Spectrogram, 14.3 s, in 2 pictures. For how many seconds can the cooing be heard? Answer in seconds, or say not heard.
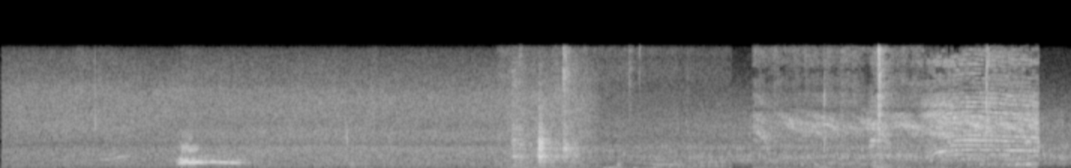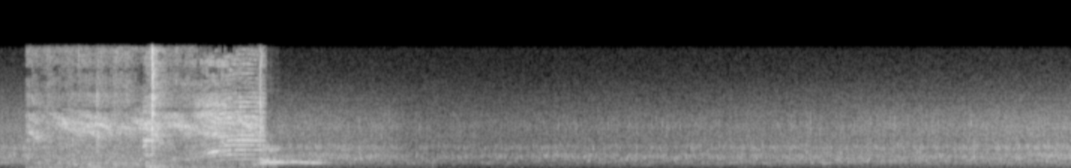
6 s.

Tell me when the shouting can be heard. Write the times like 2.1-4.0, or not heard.
not heard.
